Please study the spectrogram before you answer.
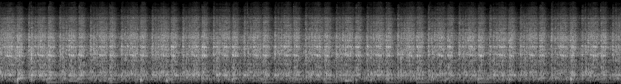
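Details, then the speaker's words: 2005 Yamaha TTR230 dirt bike, once fully submerged and abandoned, cranking: steady fast chuffs about three per second with wet hissing spray each stroke as water blows through the exhaust header and valve; cranking with water in cylinder and exhaust. "yeah so when it you can hear it in the exhaust I guess when it shot it up that you have enough energy to go back in through the exhaust valve yeah this thing was completely submerged at one point no doubt about it"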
